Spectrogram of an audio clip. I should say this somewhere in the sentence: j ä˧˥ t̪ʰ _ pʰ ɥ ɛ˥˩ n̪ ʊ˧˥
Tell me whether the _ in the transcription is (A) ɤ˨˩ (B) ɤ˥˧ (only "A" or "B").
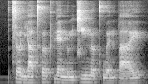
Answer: B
